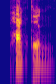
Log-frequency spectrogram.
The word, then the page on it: pectin: American English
